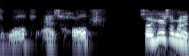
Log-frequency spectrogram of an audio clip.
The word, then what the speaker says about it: Wholf: The W is silent. I'm going to call him, try to remember to call him Wholf. That is his new pronunciation of his name.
